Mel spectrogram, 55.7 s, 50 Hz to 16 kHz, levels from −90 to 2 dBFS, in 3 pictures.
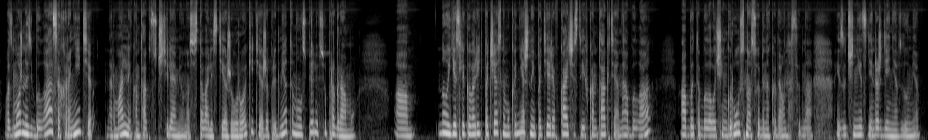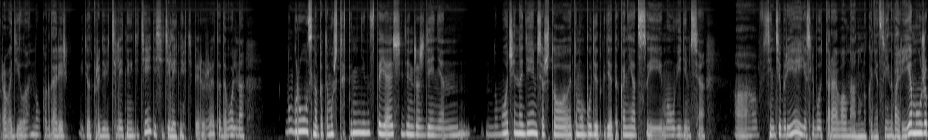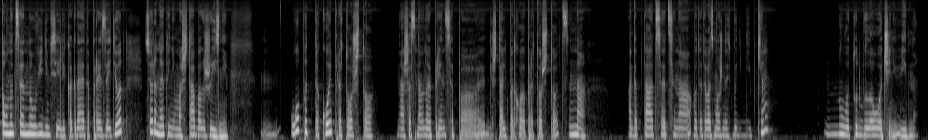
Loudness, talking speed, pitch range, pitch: -28 LUFS, 150 wpm, 180-225 Hz, 195 Hz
